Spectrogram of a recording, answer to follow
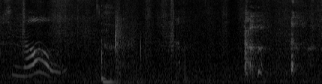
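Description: A young child's high, wavering wordless vocal sounds, then a short cough-like sound about a second and a half in, and two brief noisy sounds near the end.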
